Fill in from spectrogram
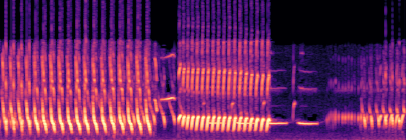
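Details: Gacor canary producing a fast pulsing roll, then a bright sustained buzzy trill, a couple of short level whistles and another quick roll.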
